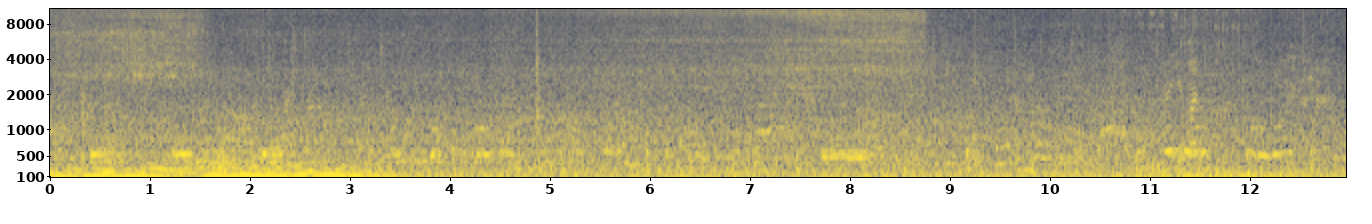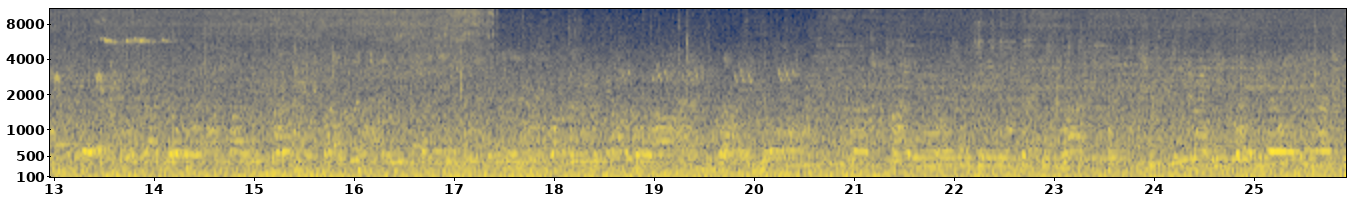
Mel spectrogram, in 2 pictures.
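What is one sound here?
Bicycles whir past on a paved road.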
